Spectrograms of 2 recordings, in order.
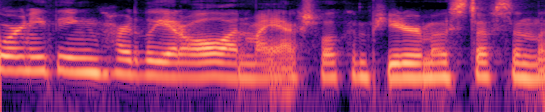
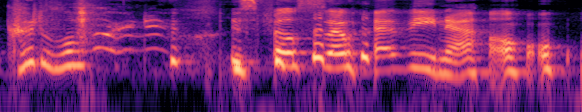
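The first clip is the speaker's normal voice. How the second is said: higher, laughing through a mock groan; laughing mock complaint; 7 semitones higher than usual. Comparing old computer's weight, laughing mock dismay. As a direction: giggle out a playful gripe about the weight. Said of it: "you're like".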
